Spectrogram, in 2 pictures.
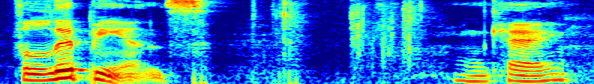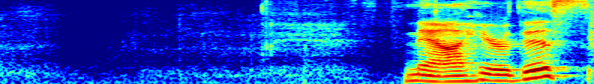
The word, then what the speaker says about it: Philippians: i a n s so like Philip Philippians okay now I hear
